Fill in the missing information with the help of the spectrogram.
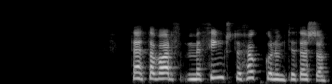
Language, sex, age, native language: Icelandic, male, 12, Icelandic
